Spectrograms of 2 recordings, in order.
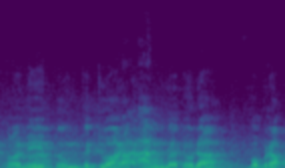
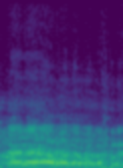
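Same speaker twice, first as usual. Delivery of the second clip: laughing; 3 semitones higher, 11 dB louder than usual. Real, not acted. Laughing off a spill.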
